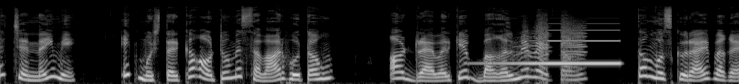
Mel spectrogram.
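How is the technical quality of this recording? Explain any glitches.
The recording has one clear problem: a loudspeaker feedback squeal. It starts at 4.63 s, right after "اور ڈرائیور", and lasts until 6.25 s. A pure tone near 991 Hz swells over about a second until it is roughly as loud as the speech. The microphone was picking up a loudspeaker it was feeding. At that frequency the loop gain went above one, so the tone kept reinforcing itself. It then stops, which fits the loop being broken.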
